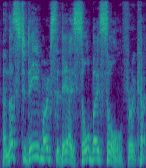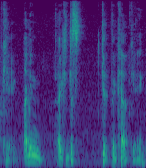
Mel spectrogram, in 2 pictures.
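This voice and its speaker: A man's voice: fairly high pitch, sing-song, moderate pace, husky. A man livestreaming a game, reading its narration and dialogue aloud with casual commentary over music.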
